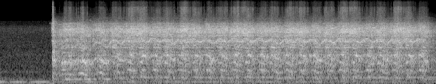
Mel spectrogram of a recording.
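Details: 1997 Chevrolet Suburban after sitting broken for years, 11.8 volts at the coil: sudden steady harsh cranking for four seconds that never catches; crank no start, cause suspected, not confirmed.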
